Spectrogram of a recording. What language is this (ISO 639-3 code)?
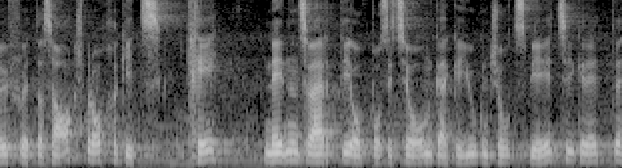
gsw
